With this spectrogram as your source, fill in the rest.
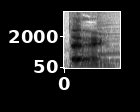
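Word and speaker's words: Byrne: awesome in North America his name is B burn but you don't look Irish well apparently it's one of s this puns as burn sounds like the word burn which you have to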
